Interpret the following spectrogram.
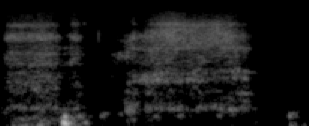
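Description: A soft breath into the microphone, lasting most of a second, with a brief short sound from the mouth just before it.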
